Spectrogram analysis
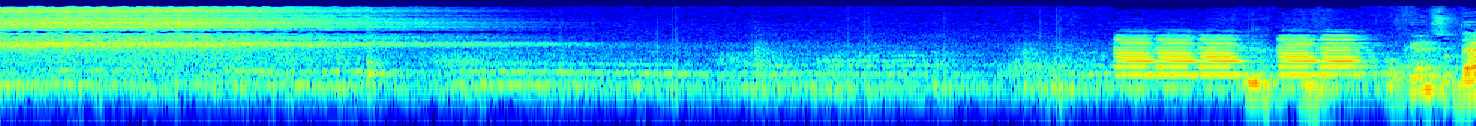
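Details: Oxygen supply failure alarm on a high-end veterinary anaesthetic machine with ventilator, tested after leak tests by switching off the oxygen cylinder: fading machine noise, then a loud, rapidly pulsing electronic alarm tone near the end.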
